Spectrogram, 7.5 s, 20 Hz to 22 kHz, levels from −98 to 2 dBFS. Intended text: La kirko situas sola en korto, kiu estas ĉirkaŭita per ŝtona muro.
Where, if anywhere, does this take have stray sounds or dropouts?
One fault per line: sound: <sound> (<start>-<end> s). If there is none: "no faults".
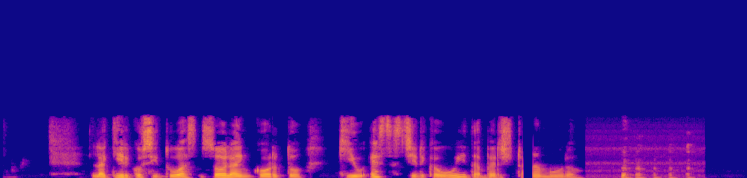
sound: dropout (5.2-5.3 s)
sound: laugh (6.2-7.0 s)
